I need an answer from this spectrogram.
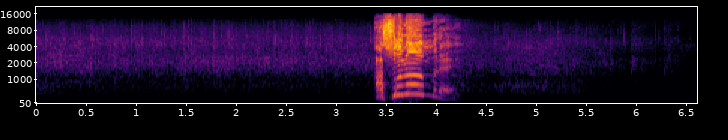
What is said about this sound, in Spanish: Si usted es pueblo de Dios, dele palma fuerte al rey.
